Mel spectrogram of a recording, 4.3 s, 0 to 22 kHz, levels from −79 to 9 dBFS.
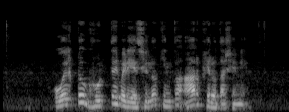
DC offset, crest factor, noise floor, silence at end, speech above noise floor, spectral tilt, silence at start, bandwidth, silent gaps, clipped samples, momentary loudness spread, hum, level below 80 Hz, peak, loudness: under 0.1%; 18 dB; -59 dBFS; 0.65 s; 35 dB; -6 dB/octave; 0.8 s; 11.5 kHz; none; under 0.1%; 9 LU; none; -60 dBFS; -8 dBFS; -26 LUFS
